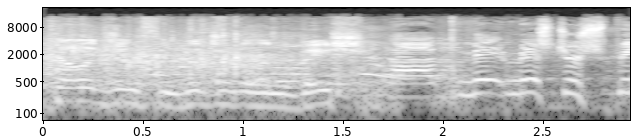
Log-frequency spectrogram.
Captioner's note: some Applause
